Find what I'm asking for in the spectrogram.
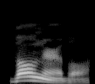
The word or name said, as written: vulnerable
